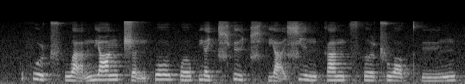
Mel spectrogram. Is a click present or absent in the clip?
absent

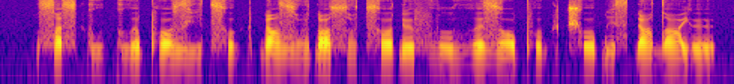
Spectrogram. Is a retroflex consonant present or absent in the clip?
absent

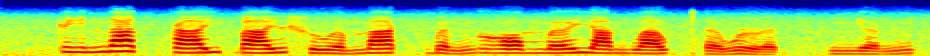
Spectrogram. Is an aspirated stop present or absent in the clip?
present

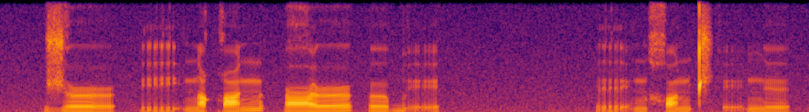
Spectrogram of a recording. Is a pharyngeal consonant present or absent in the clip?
present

